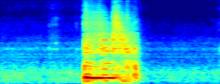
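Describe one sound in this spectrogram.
An arcade game's menu plays a short loud chime.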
